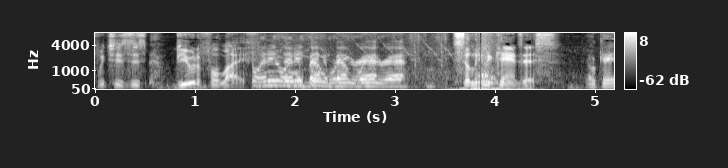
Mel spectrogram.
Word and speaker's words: Salina: through in life which is this beautiful life Salina Kansas okay it's pronounced Salina okay I didn't know that was we got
